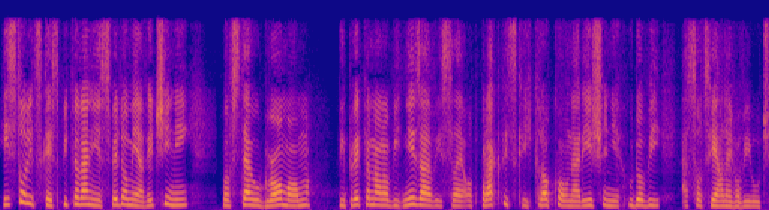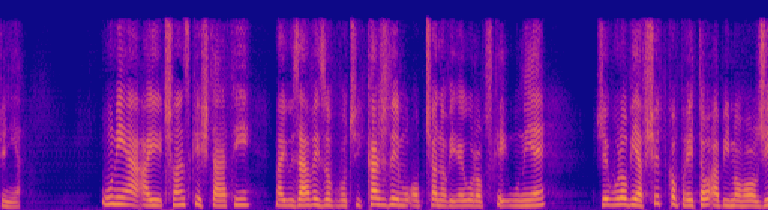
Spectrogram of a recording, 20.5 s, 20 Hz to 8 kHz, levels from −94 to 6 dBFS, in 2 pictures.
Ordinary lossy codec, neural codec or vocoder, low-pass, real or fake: MP3, 64 kbps; codec, 16 kHz in and 24 kHz out, 0.9 kbps, LongCat-Audio-Codec, four codebook decoder; 7.2 kHz; fake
